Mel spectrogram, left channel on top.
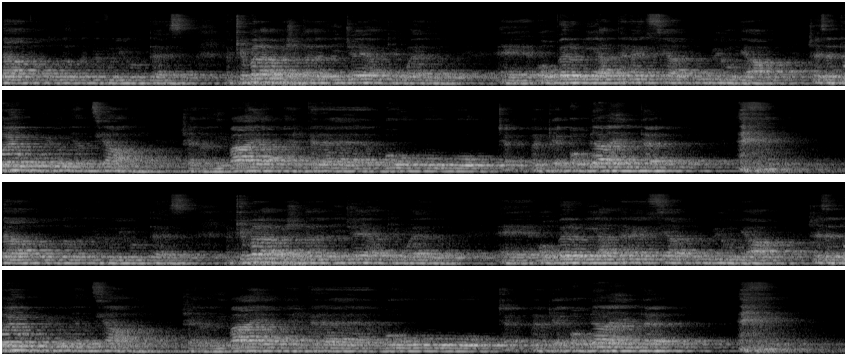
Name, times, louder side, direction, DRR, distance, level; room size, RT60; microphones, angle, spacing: voice 1, 0.0-4.4 4.9-7.6 8.1-9.9 10.2-15.0 15.8-16.1, equal, 20° left, -6 dB, 1.6 m, -27 dB
6.9 x 6.0 x 6.0 m, 2.4 s
head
